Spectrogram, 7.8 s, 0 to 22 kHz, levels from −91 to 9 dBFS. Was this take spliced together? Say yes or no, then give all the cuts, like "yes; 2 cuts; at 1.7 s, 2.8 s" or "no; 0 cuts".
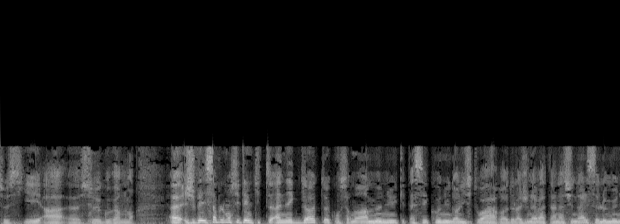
no; 0 cuts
